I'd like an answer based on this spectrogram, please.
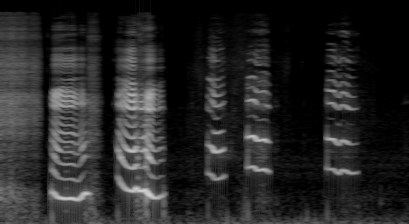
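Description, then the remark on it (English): A woman whimpers around a penis in her mouth in five short, high, quavering cries, two longer ones followed by three brief ones, fairly loud with quiet pauses between them. “I whimper around that cock in my mouth.”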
